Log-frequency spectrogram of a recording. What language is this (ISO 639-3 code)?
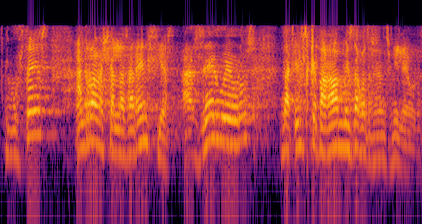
cat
